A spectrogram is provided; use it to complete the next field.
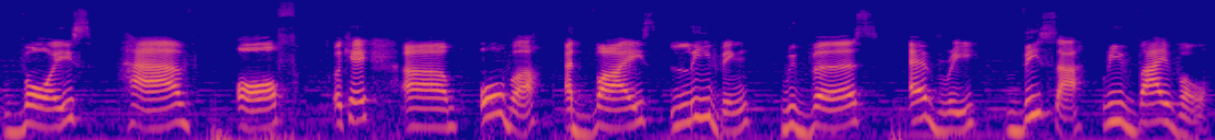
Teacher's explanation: you can feel the vibration when you pronounce the V sound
